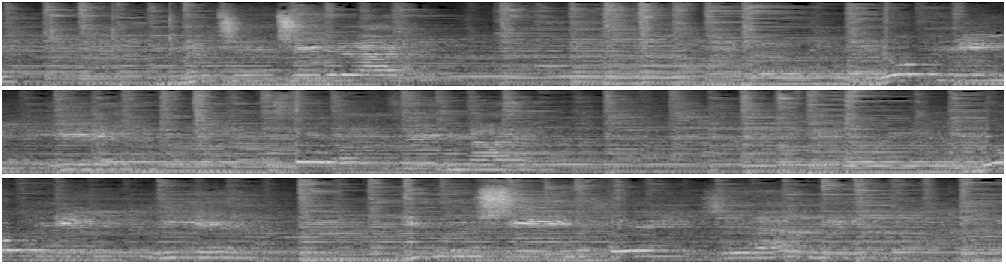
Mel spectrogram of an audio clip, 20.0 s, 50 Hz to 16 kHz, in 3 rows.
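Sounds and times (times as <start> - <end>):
man singing: 0.0 - 4.2, 5.4 - 11.1, 12.6 - 20.0
acoustic guitars strummed: 0.0 - 20.0.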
